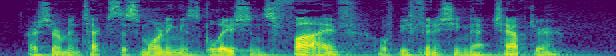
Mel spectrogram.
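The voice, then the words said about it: Quiet, strained recovering voice. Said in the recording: “My voice is a little bit better than last week, but it's not perfect yet ... I'm speaking quiet”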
